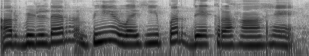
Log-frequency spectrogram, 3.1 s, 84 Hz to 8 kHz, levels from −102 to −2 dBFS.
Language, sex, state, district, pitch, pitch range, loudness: Hindi, female, Karnataka, Bangalore, 225 Hz, 215-250 Hz, -13 LUFS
